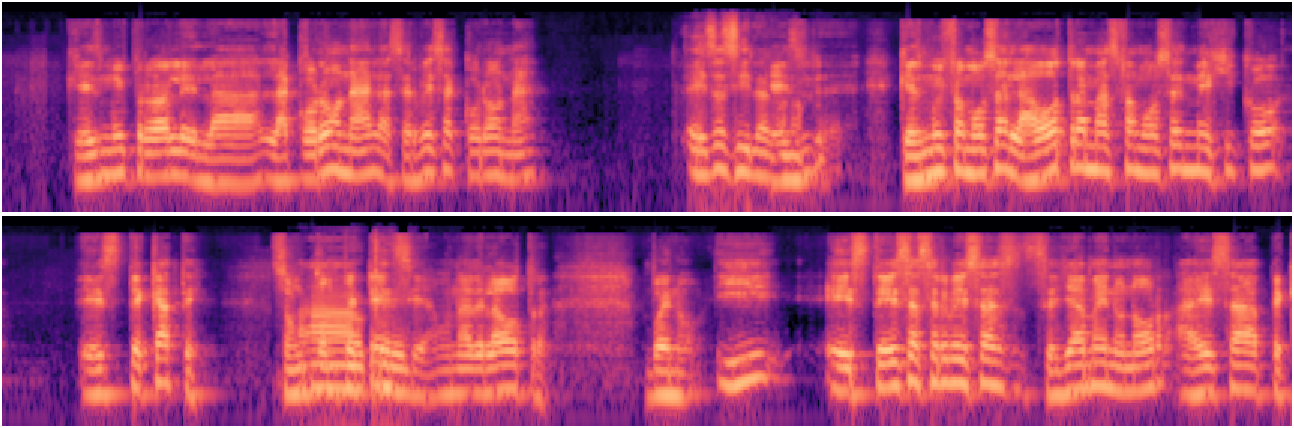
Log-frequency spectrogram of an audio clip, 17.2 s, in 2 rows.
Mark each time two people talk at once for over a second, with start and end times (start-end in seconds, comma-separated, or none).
none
